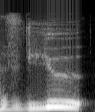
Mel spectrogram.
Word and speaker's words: vieux: And the last one is vieux, old, un vieux arbre, okay, of course you've got this X at the end, but you don't pronounce it, okay?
